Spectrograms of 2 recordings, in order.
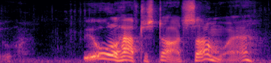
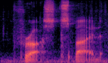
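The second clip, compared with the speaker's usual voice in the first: deep hiss; 9 dB quieter than usual. Acted. Offended spider correcting interviewer.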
